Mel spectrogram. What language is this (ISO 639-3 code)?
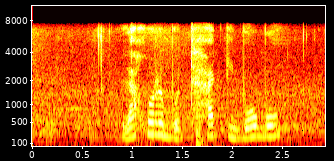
tsn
